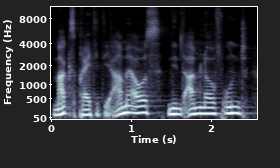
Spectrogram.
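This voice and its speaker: A man narrating a children's story aloud in a steady, clear read-aloud manner. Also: mid-range voice, measured pace.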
